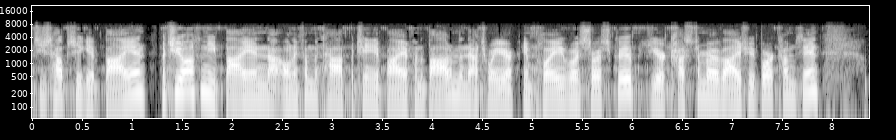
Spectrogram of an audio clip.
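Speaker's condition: Profound hearing loss, congenital

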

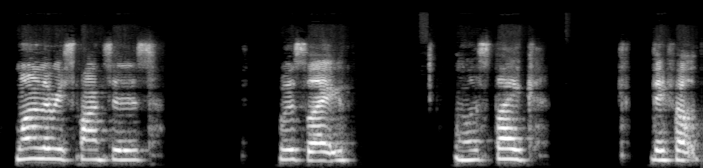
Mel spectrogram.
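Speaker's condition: ALS, limb onset; not bulbar onset

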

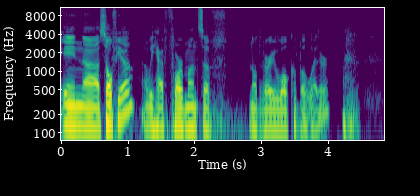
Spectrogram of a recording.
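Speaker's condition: No condition

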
